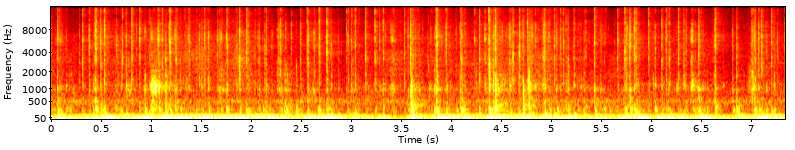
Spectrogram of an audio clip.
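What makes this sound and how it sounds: Fingertips and nails type steadily on a white plastic Logitech computer keyboard resting on marble, producing a dense run of short, crisp key taps and clicks. A low, constant hum sits underneath the quick, dry keystrokes throughout.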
